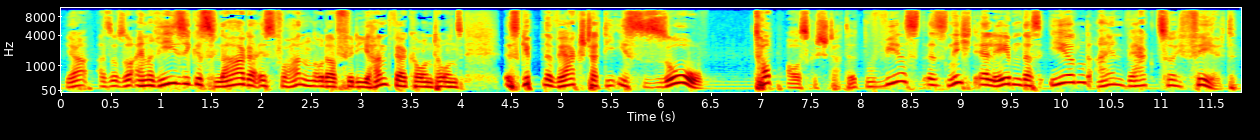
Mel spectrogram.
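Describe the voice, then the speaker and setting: A preacher with a mellow, slightly husky voice, recorded close and dry. He works through a scripture passage verse by verse and keeps turning to the congregation with questions. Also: a little high, lively intonation, moderate pace, no room sound. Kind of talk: sermon.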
